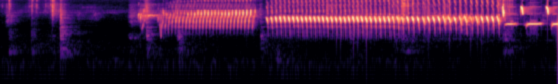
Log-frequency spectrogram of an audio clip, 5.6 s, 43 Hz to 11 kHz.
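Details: Canary singing, recorded in 2020: a short buzzy rattle, then a rich rolling trill held steady for about three seconds, ending with a few clear whistled notes.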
